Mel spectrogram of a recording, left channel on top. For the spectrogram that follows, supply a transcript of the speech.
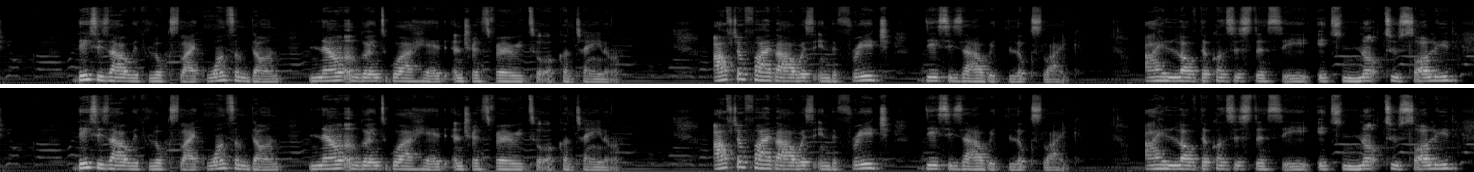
This is how it looks like once I'm done. Now I'm going to go ahead and transfer it to a container. After 5 hours in the fridge, this is how it looks like. I love the consistency. It's not too solid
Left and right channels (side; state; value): both; identical; correlation 1.00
